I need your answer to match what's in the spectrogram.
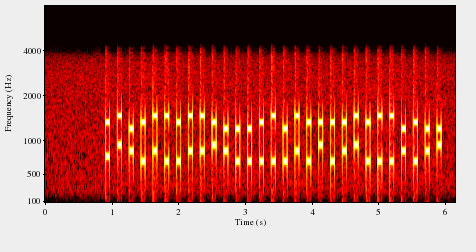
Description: DTMF, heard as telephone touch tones, dialled by machine, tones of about 60 ms. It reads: 5#7293299071123192028#233727*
